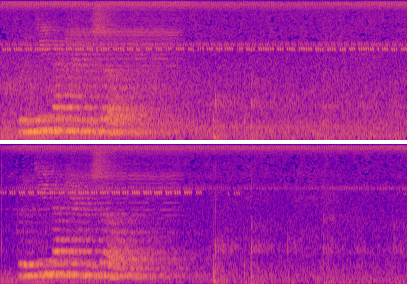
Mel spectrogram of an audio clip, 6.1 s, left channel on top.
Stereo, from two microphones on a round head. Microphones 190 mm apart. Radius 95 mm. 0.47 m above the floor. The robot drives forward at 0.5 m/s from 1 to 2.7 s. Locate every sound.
0.3 s a woman speaking: 65° right (ahead or behind), 2.5 m
3.1 s footsteps: 30° right (ahead or behind), 0.5 m; by 6.1 s 35° right (ahead or behind), 4 m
